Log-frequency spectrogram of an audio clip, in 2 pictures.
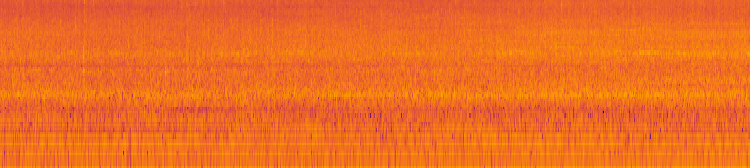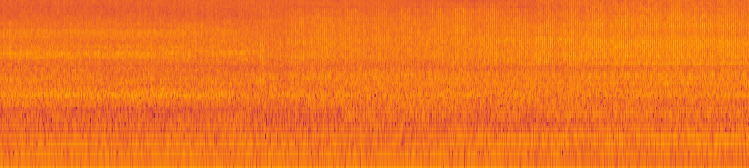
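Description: Vintage Ferguson tractor engine running steadily at a constant speed.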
